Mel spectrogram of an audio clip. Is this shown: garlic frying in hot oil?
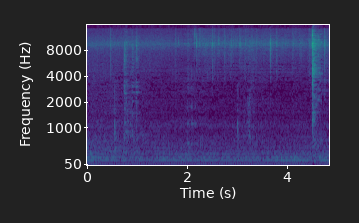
yes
